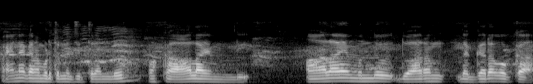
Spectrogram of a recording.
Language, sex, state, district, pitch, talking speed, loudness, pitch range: Telugu, male, Andhra Pradesh, Anantapur, 135 Hz, 145 wpm, -18 LUFS, 125-140 Hz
